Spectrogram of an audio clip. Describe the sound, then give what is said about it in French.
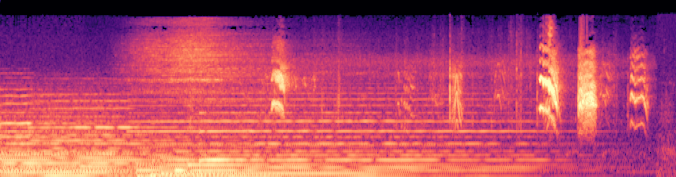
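A rose-ringed parakeet in Paris gives harsh, shrill screeches: one early squawk, then a quick run of three or four piercing calls near the end, loud as a soft musical bed fades out. “Plumage vert, queue longue, bleu azur et bec rouge et noir, cet oiseau peu discret aux allures de petit perroquet annonce aussi sa présence de son cri strident.”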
